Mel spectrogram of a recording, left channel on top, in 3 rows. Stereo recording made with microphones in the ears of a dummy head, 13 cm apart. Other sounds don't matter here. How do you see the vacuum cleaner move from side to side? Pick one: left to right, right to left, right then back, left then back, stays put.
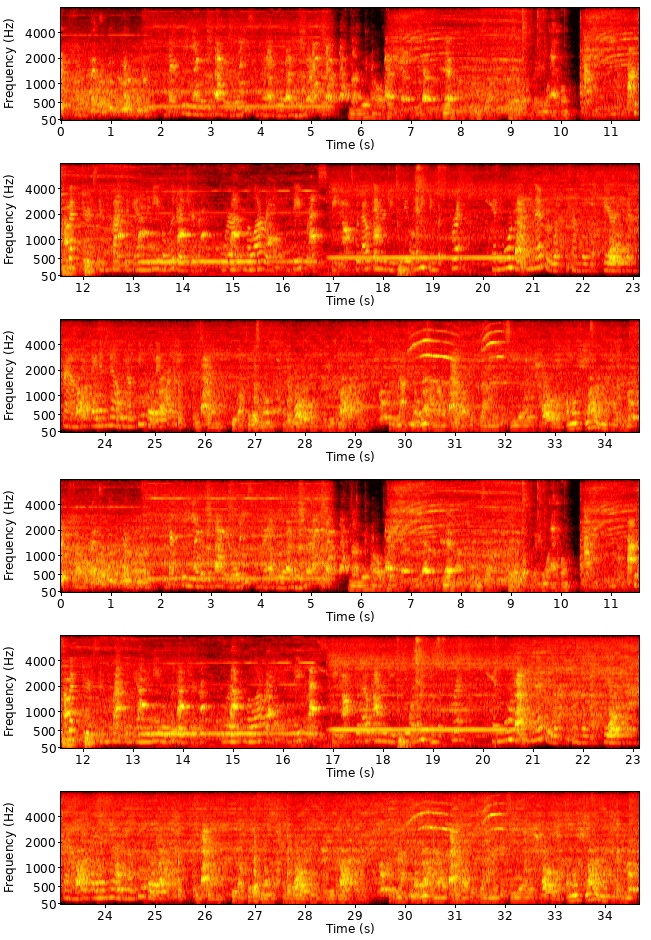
left then back.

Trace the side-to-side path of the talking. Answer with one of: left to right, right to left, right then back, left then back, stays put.
right to left.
